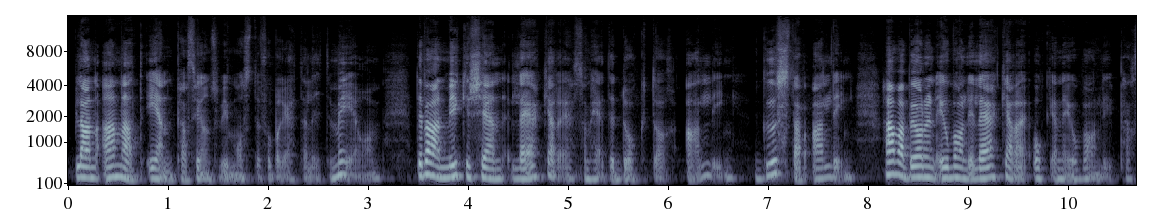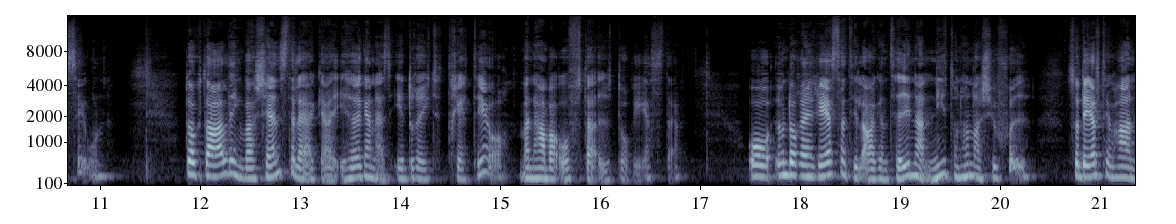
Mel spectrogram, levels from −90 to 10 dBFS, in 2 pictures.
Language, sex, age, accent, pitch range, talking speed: English, female, 40-59, Swedish, 180-215 Hz, 165 wpm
